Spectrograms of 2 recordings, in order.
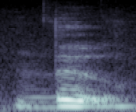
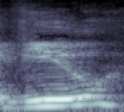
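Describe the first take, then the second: First: It is said with a French vowel sound. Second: It is said like the English word view. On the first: The speaker calls it right. "I think it's really Vieux" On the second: The speaker calls it wrong. "I used to say view, like like the view out the window"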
